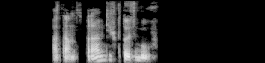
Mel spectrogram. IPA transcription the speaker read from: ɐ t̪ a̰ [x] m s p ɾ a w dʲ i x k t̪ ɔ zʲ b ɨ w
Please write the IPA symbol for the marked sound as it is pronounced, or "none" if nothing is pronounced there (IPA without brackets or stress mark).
none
